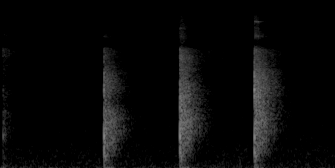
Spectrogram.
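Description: Three sharp knocks about a second apart, each with a short ringing tail: a hammer striking rock.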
